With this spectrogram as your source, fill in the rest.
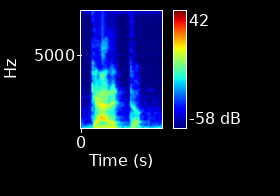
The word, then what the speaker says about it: character: each Nation its present character so you see the word character I have the letter CH and it's pronounced as c i don't say character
